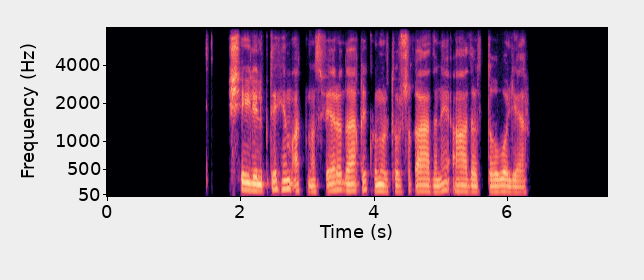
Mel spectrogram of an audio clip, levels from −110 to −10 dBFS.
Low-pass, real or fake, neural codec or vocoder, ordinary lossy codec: 7.2 kHz; real; none; Opus, 24 kbps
